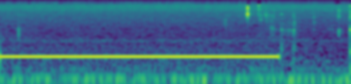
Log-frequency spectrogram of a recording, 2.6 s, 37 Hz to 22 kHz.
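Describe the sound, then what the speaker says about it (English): A steady pure 300 hertz hearing-test tone holds unwavering for about two seconds, then cuts off cleanly into near silence. "So this is 300 hertz."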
